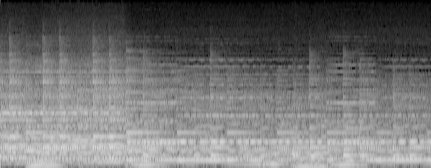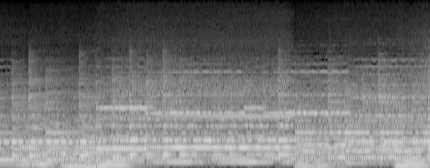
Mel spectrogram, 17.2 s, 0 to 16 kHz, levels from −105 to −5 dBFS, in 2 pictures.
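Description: No faults are audible anywhere in the recording.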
